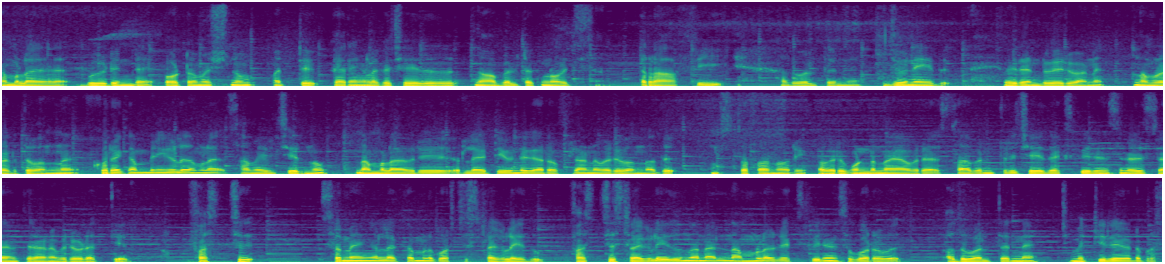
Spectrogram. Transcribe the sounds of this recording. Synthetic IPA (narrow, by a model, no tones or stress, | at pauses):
nɐmːɐɭebiːɽinde̞ʔo̞ːʈːomeːʂɐnumːɐtːɨkaːɾjɐŋːɐɭo̞kːet͡ɕe̞jt̪ɐðɨno̞ːbɐlʈe̞kno̞ːɭɐd͡ʑi̥sa̰ːɳ | raːfi | ɐðuboːlet̪ɐnːe̞d͡ʑunejd̪ɨiɾe̞ɳɖɨpeːɾumaːɳɨ | nɐmːɐɭeɽut̪ːɨʋɐnːɨkurekɐmbeniɣɐɭnɐmːɐɭesɐmibit͡ɕːijiɾunːu | nɐmːɐɭeoɾurileːʈːiʋinde̞ɡɐro̞ːfilaːɳɨʋɐɾuʋɐnːɐðɨmust̪ɐfanoːrḭɐʋɐɾko̞ɳɖunːaːjɐʋɐɾest̪ʰaːbɐnɐt̪ːilt͡ɕe̞jt̪ɐekspiːɾijɐnsindeɾist̪ʰaːnɐt̪ːilaːɳɨɐʋɐɾejuɽɐt̪ːijɐðɨ | fɐstɨ | sɐmɐjɐŋːɐɭilo̞kːenɐmːɐɭkurɐt͡ɕːɨsʈrɐɣɐɭejðu | fɐstɨsʈrɐɣɐɭejðunːɐnːaːlnɐmːɐɭo̞ɾue̞kspiːɾijɐnsɨkurɐʋɨ | ɐðubo̞ːlet̪ːɐnːe̞ | metːiːɾijɐuɽeprɐ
